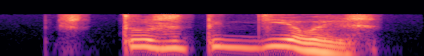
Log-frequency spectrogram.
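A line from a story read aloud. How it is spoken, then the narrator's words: Dying moan. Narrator (Russian): простонал Боб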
